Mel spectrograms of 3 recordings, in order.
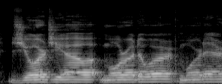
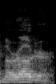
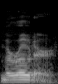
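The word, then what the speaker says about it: Giorgio Moroder: I'm going to up this pronunciation. Giorgio Mor. Maroder. Marauder.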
